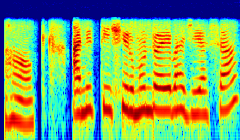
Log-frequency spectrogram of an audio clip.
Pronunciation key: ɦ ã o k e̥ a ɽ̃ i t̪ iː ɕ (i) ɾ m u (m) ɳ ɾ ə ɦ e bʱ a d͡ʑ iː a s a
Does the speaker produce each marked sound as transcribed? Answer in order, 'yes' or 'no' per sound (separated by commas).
yes, no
